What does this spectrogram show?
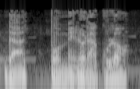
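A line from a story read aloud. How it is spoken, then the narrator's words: Very deep voice. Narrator (Spanish): dice, con una voz muy grave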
